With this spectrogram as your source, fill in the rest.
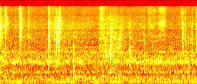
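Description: A card slides across a wooden table.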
